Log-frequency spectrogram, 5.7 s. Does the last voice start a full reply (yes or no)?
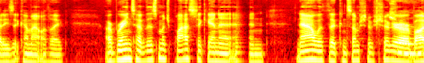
no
